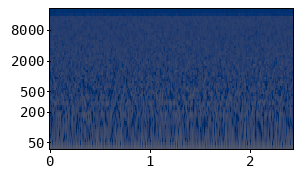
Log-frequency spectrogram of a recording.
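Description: Near silence: the sound track holds no audible sound, only a very faint even hiss.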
